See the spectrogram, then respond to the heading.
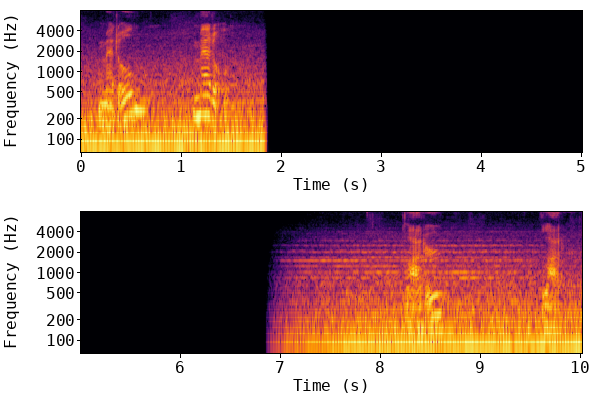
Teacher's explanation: in Standard American English, we would just use the flap sound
